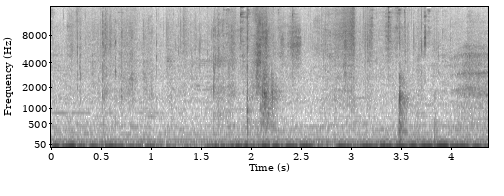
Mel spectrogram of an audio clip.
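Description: Tarot cards being handled and laid down on a cloth-covered table: a few faint taps and slides over a steady low hum.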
